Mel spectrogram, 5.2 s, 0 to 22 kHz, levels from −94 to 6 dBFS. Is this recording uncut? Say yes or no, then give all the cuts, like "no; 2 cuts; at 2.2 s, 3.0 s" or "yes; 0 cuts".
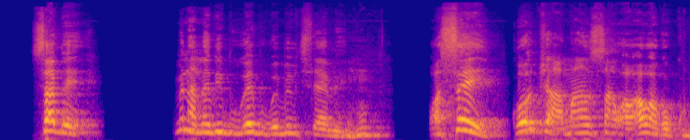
yes; 0 cuts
